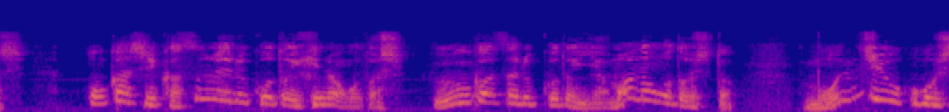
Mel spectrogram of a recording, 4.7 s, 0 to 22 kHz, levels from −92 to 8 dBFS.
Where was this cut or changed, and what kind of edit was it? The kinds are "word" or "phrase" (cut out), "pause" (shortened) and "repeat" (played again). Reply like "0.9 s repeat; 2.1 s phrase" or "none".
none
